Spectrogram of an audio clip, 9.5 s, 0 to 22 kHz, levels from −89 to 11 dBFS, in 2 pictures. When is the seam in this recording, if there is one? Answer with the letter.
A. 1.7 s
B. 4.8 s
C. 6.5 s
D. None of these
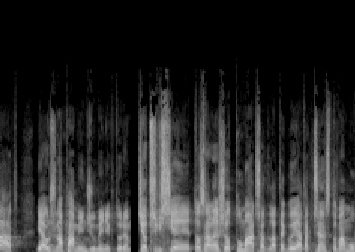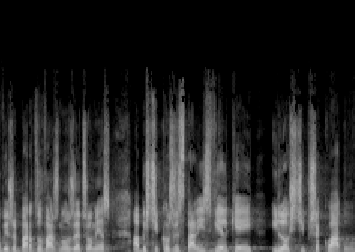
A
